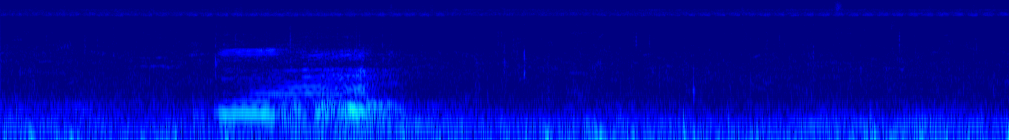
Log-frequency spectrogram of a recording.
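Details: Cow mooing: a single harmonic moo, about a second long, near the two-second mark, wavering slightly in pitch, set against a steady low hum and faint background noise.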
